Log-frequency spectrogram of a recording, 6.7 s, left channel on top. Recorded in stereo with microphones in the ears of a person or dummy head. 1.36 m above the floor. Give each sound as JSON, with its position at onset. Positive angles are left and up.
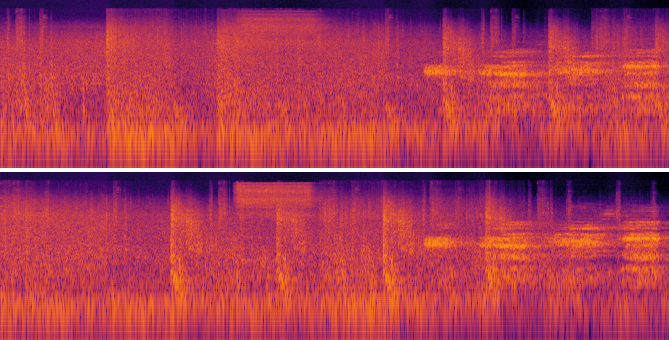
{"t": 2.3, "sound": "a hiss", "side_deg": -45, "distance_m": 3.0}
{"t": 4.2, "sound": "breathing", "side_deg": -20, "distance_m": 1.6}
